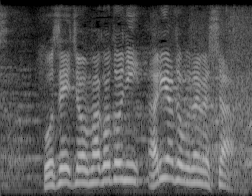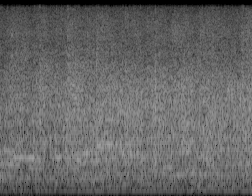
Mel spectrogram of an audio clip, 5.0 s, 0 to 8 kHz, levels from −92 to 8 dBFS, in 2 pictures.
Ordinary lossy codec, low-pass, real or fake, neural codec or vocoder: none; 7.2 kHz; real; none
